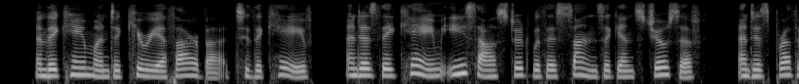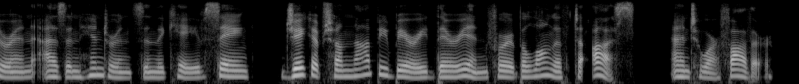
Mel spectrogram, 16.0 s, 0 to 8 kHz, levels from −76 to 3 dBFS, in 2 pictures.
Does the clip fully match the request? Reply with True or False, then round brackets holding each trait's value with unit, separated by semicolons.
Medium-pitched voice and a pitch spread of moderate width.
True (180 Hz; 3.4 semitones)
